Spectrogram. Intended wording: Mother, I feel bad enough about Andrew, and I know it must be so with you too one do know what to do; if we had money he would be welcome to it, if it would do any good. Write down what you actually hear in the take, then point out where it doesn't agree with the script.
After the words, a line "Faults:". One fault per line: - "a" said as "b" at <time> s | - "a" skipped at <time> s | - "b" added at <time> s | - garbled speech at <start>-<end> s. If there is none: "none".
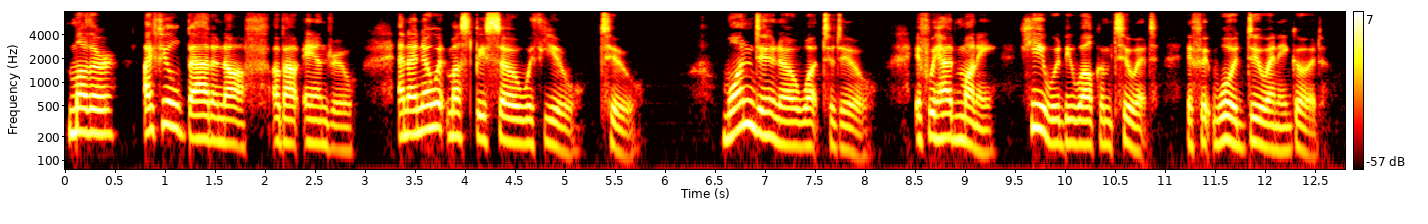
Mother, I feel bad enough about Andrew, and I know it must be so with you too one do know what to do; if we had money he would be welcome to it, if it would do any good.
Faults:
none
